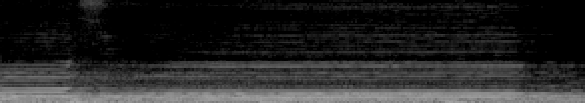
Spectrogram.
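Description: Male choir of Benedictine monks singing long held notes.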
